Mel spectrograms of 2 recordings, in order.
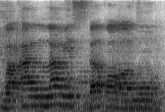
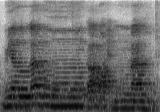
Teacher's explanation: Itu adalah idgham bila gunnah. Ya, itu adalah idgham yang dibaca tanpa gunnah. Berbeda dengan idgham bigunnah.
